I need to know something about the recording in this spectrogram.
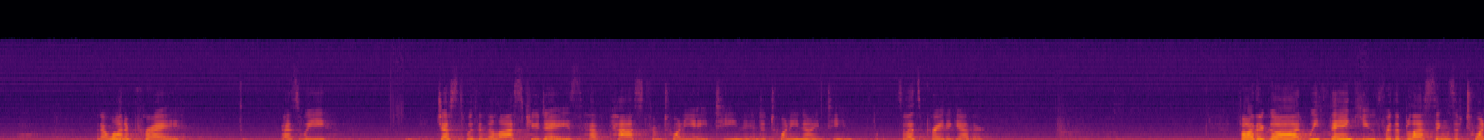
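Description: A woman speaks calmly into a microphone, heard through loudspeakers in an echoing hall.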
